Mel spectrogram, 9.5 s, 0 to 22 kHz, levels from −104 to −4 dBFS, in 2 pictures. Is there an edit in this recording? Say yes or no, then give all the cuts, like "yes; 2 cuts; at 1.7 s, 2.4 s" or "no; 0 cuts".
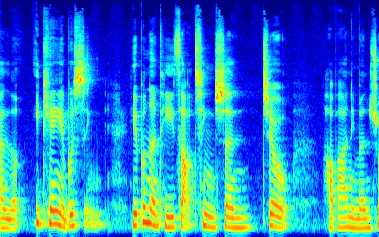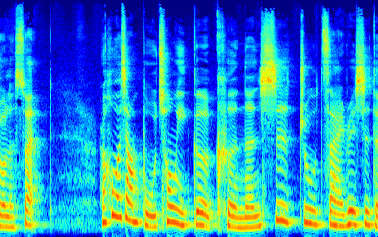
no; 0 cuts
